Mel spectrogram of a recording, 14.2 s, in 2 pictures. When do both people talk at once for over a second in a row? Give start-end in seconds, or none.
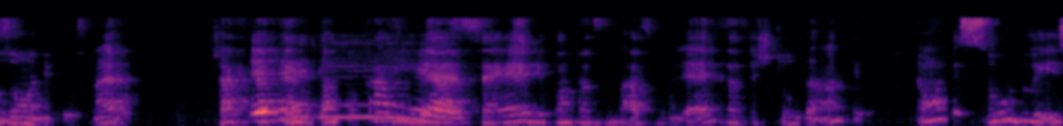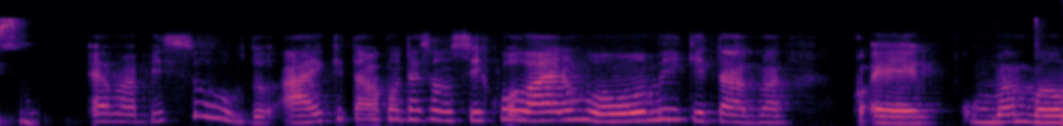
1.7-3.0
